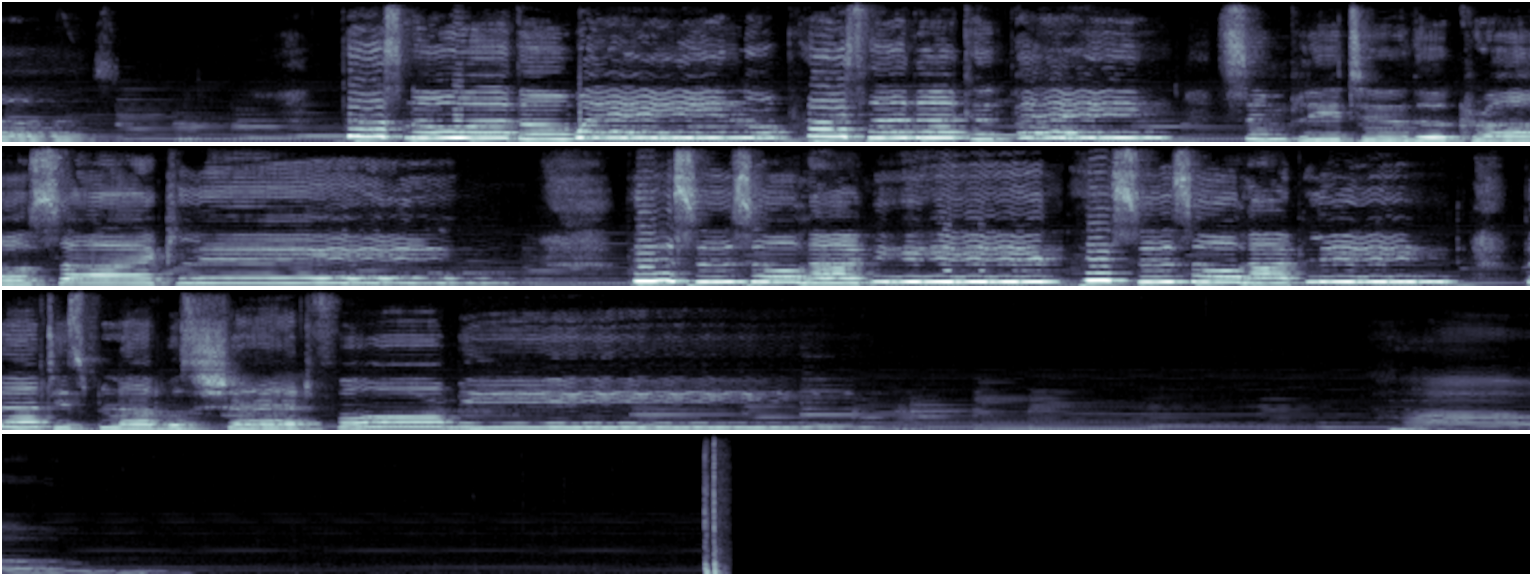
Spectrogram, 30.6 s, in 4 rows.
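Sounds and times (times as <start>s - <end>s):
soprano singing: 0.0s - 0.8s, 1.4s - 20.1s, 22.2s - 23.9s.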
